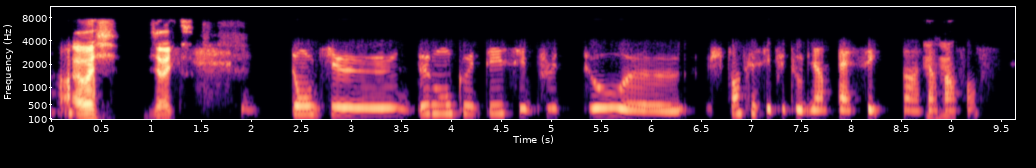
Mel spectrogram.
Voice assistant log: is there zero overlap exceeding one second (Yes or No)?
Yes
